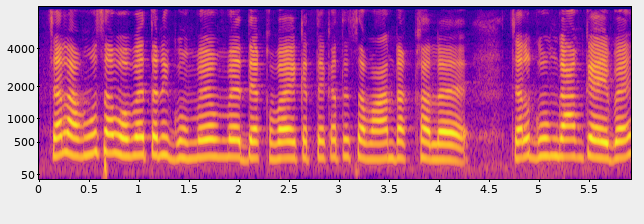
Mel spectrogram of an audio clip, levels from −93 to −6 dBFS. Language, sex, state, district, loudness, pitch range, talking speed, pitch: Hindi, female, Bihar, Jamui, -14 LUFS, 255-285 Hz, 180 wpm, 270 Hz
